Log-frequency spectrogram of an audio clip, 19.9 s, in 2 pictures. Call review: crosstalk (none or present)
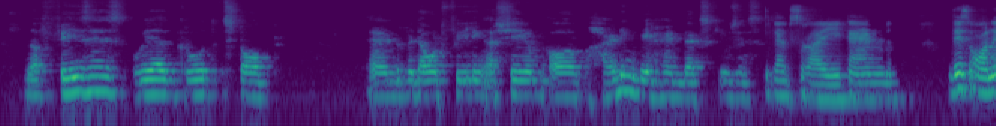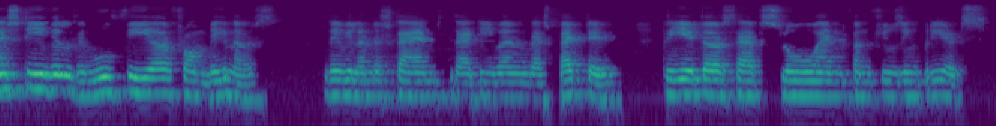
none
